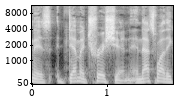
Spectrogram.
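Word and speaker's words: Dmytrysyn: Just like Danny said, nobody can really say it, spell it, or anything else, but it's spelled like this. D M Y T R Y S Y N. Dematrician, just like electrician.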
